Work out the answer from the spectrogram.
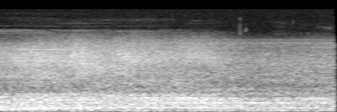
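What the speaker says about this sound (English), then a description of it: "He might take off on our runway here." Airplane at Nashville airport (KBNA), a steady, loud jet engine roar with broadband rumble that holds constant throughout, heard from nearby with no talk.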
